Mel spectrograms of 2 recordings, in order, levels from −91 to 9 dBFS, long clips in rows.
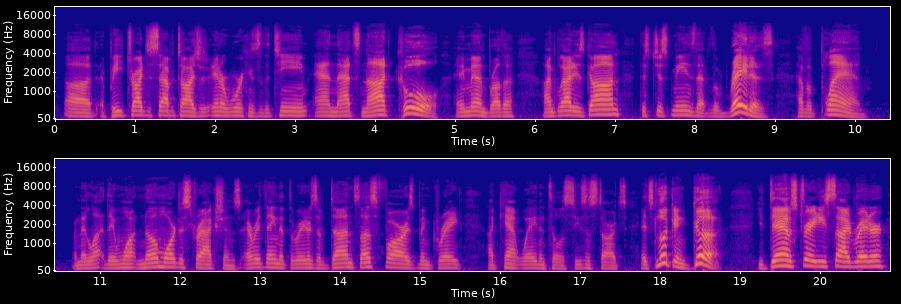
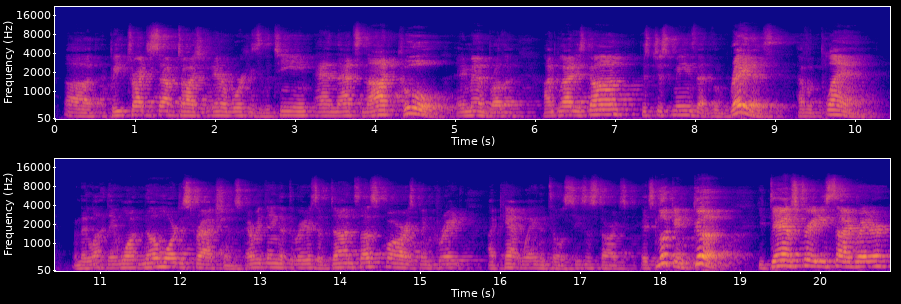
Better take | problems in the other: first | room echo; slight; dies away in 0.8 s // off-mic speech; far

